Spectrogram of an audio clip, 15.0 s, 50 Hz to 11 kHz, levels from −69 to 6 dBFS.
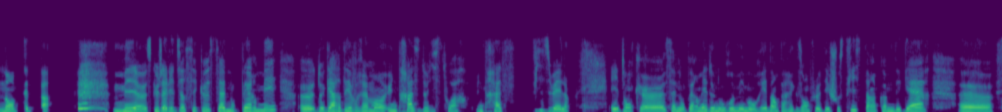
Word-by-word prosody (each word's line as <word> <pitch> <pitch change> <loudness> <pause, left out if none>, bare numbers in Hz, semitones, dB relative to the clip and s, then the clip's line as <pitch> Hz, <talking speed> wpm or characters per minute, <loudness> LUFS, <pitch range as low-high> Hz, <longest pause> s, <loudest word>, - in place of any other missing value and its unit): Non, 230 -1 +3
peut-être 225 -2 -5
pas. - - +3 0.9
Mais, 260 +1 +3
heu, 230 0 +1
ce 235 - -9
que 265 - -1
j'allais 245 -1 +2
dire, 290 +5 -2
c'est 260 -4 -6
que 280 +4 -3
ça 275 -1 +3
nous 265 -1 -2
permet, 280 +6 0 0.3
heu, 225 -1 +4
de 245 +3 -1
garder 265 +1 +3
vraiment 260 +4 0
une 265 -4 -1
trace 295 +1 0
de 260 - -5
l'histoire, 235 -1 -7
une 240 -1 -5
trace 265 +2 -3 0.3
visuelle 245 -7 -1 0.6
et 215 +1 +1
donc, 270 0 -3
heu, 200 -1 +4
ça 225 +3 -3
nous 225 0 -1
permet 230 +5 +1
de 265 -3 0
nous 220 -2 +1
remémorer, 220 0 0
ben, 230 -4 +1
par 210 -2 -5
exemple, 230 +2 -3
des 210 +1 -3
choses 215 0 -6
tristes, 315 -2 -4
hein, 255 0 0
comme 215 -2 -2
des 200 -1 -2
guerres, 270 +8 +3 0.5
heu, 200 -1 +5
240 Hz, 180 wpm, -24 LUFS, 220-265 Hz, 0.9 s, heu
